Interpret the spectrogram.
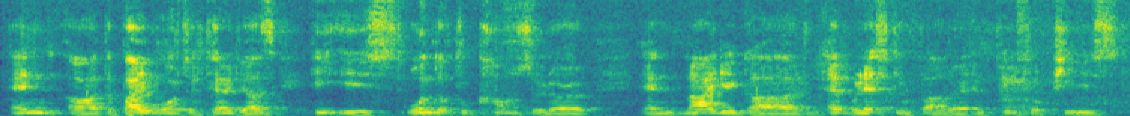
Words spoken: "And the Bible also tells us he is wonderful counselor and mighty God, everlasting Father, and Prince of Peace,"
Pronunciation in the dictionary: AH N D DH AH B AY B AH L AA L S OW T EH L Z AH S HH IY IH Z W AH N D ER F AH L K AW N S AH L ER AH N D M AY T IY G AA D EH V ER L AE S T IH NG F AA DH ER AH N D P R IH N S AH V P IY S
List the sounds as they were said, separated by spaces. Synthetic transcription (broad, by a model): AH N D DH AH B AY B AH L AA S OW T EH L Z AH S HH IY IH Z W AH N D ER F AH L K AW N S AH L ER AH N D M AY T IY G AA D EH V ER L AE S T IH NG F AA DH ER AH N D P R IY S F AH P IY S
